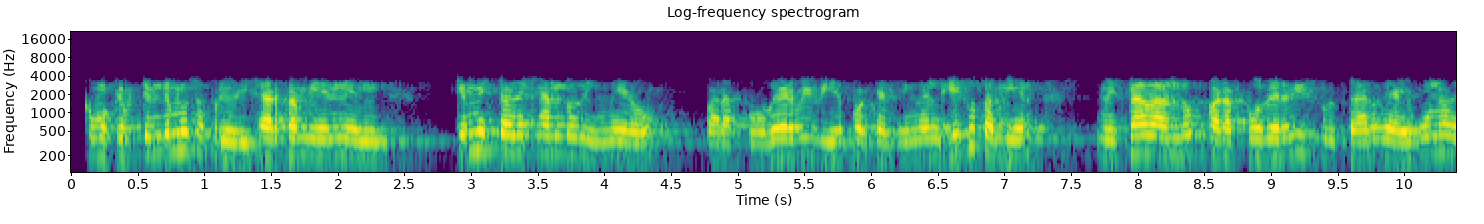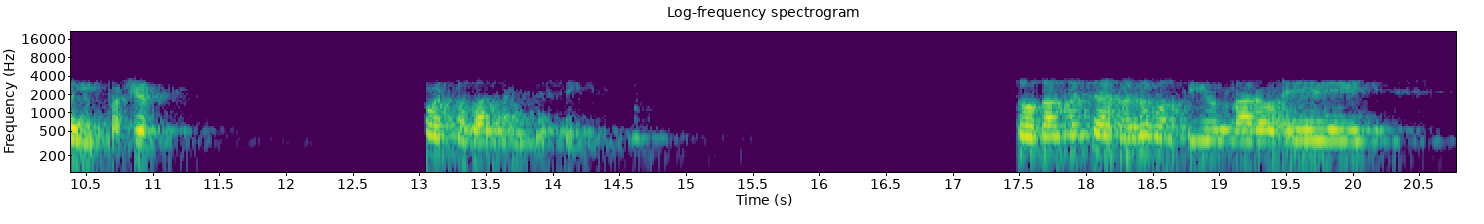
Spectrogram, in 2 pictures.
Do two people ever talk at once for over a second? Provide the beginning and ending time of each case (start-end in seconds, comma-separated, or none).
none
